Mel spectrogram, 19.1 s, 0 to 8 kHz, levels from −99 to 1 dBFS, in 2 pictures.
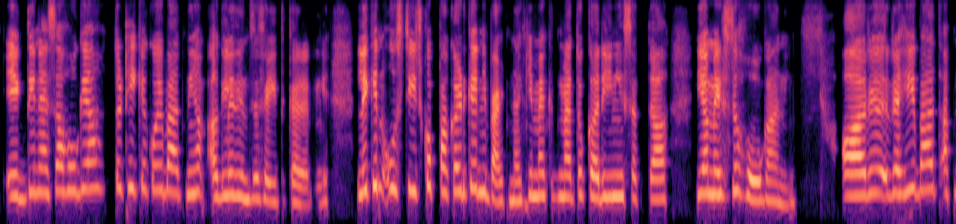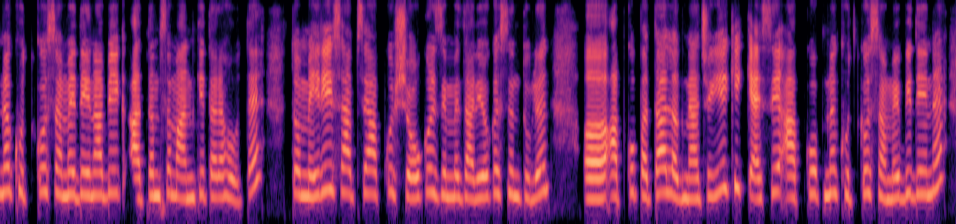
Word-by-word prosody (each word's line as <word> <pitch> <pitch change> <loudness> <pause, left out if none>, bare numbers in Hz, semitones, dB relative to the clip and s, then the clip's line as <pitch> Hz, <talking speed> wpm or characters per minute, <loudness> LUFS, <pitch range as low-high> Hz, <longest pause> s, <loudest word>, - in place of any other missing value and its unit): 1 255 -3 +4
दिन 310 +3 0
ऐसा 310 +1 +1
हो 325 0 -2
गया 350 +2 +1
तो - - -1
ठीक 365 -2 0
है 355 - -5
कोई 340 0 -2
बात 315 -3 +1
नहीं 290 +1 -1
हम 310 - -3
अगले 270 +3 +2
दिन 260 -3 0
से 245 +1 -3
सही 225 -3 -1
करेंगे। 190 0 -4 0.3
लेकिन 335 +6 +6
उस 350 -3 -1
चीज़ 325 -4 +1
को 385 - +3
पकड़ 320 +1 +3
के 360 +1 +5
नहीं 310 -1 +1
बैठना 220 -3 +1
कि 270 - -4
मैं 275 +1 +1 0.2
मैं 260 0 +3
तो 285 - -3
कर 250 -2 +4
ही 260 0 +1
नहीं 265 0 +2
सकता 240 -2 -1 0.3
या 300 +1 +6
मेरे 285 - +6
से 325 - -1
होगा 225 -2 +3
नहीं। 195 -1 -11 0.5
और 275 +1 +8 0.3
रही 300 +4 +4
बात 340 +1 0
अपना 305 +1 -2
खुद 315 -5 -7
को 320 - -5
समय 285 -2 -1
देना 280 0 +1
भी 290 +3 -1
एक 305 - -3
आत्मसम्मान 260 0 -2
की 285 +3 -5
तरह 255 -2 -3
होता 245 +3 -6
है। 385 - +1 0.3
तो 295 - -2
मेरे 270 +2 +2
हिसाब 320 -3 +1
से 305 - -3
आपको 295 +2 -4
शौक 255 0 -1
और 315 - -2
ज़िम्मेदारियों 255 -2 -2
का 300 - -4
संतुलन 270 0 -4 0.4
अ, - - +1
आपको 260 +5 +3
पता 290 +1 0
लगना 245 -4 -1
चाहिए 270 +8 -2
कि 375 +2 -1
कैसे 260 +4 +2 0.2
आपको 250 +4 -7
अपना 285 +1 -3
खुद 275 -7 -8
को 300 - -4
समय 250 -4 -2
भी 285 +4 -3
देना 290 +3 -1
है - - -2
280 Hz, 245 wpm, -23 LUFS, 250-310 Hz, 0.5 s, और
